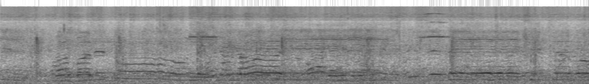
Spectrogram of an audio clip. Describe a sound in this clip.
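Men beat their chests with their hands in rhythm.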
